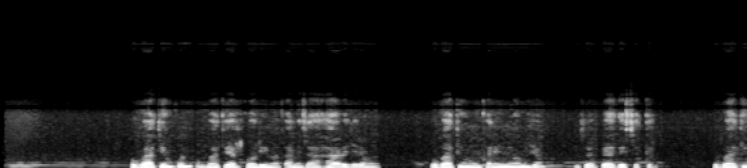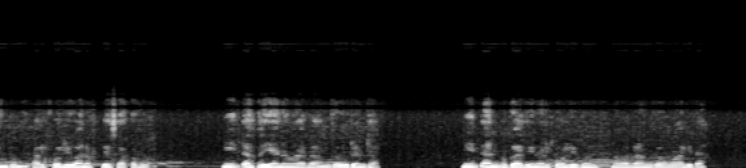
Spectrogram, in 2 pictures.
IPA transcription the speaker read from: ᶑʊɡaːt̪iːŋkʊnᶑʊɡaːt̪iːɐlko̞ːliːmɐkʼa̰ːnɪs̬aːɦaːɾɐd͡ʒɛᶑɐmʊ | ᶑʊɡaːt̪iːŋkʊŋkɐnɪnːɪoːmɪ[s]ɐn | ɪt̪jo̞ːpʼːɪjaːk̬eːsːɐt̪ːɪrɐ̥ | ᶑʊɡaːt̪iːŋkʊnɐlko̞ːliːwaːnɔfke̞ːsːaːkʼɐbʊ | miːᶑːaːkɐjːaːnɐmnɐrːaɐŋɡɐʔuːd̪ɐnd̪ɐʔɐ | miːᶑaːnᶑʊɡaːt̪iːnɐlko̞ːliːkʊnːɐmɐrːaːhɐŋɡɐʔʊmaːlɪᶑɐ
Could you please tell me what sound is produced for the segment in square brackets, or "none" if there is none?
ʃ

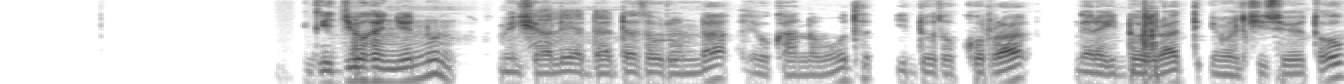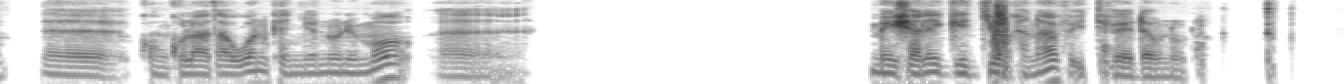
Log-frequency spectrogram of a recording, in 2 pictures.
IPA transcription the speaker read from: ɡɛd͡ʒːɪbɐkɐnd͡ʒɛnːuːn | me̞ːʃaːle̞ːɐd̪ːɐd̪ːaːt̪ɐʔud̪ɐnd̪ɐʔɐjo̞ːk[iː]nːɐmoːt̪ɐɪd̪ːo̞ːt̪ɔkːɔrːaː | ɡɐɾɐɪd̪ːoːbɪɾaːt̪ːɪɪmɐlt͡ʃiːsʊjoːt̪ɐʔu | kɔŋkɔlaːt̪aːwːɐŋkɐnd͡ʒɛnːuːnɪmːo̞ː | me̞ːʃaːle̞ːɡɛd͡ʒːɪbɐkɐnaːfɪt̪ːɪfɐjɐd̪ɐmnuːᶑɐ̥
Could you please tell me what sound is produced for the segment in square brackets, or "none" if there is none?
aː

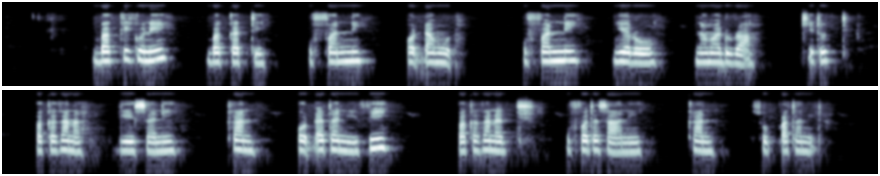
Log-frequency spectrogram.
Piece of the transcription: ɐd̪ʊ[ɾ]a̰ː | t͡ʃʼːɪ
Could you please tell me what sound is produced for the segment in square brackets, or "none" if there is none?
ɾ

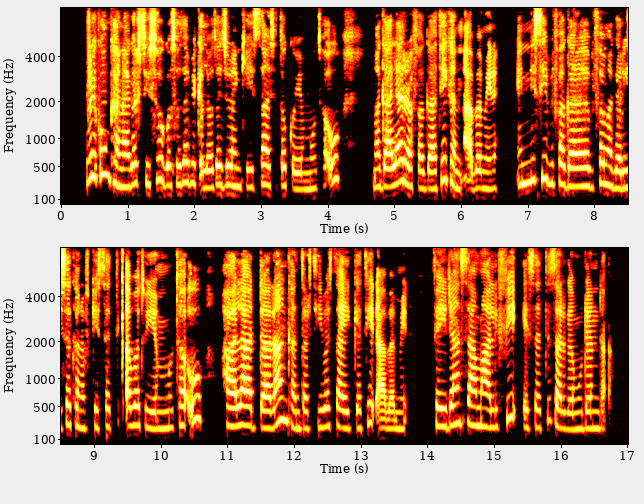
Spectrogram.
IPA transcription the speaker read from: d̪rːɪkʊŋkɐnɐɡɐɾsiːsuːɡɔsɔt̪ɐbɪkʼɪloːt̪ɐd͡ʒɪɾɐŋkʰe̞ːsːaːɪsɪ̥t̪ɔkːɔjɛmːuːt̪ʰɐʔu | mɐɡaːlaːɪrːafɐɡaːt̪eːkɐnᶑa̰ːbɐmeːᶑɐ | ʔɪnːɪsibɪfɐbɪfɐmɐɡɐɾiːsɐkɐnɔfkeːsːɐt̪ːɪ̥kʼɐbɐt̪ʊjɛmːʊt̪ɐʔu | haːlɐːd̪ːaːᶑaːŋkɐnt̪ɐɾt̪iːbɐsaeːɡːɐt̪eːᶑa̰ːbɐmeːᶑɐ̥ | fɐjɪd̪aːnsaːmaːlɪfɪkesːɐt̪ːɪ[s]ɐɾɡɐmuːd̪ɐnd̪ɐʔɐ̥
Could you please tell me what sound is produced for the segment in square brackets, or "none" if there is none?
s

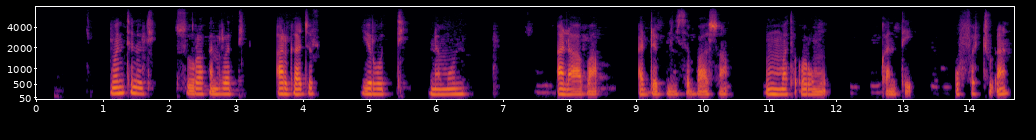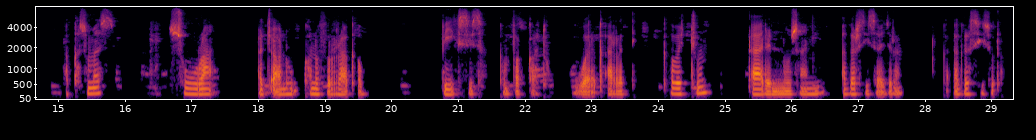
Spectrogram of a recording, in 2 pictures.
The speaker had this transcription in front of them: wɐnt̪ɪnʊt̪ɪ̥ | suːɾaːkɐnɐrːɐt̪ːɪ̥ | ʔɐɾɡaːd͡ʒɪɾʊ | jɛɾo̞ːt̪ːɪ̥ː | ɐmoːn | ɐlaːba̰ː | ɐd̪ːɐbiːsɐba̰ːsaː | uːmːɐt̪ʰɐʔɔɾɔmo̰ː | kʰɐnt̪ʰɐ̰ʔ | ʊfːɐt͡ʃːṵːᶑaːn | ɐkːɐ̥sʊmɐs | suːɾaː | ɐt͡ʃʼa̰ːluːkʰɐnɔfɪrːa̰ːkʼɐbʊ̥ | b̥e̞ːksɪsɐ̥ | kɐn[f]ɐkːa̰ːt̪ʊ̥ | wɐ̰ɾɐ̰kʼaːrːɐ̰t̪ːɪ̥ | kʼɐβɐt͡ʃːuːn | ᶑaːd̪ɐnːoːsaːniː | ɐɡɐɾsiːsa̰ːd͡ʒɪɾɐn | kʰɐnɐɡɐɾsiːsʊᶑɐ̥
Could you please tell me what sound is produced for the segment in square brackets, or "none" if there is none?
f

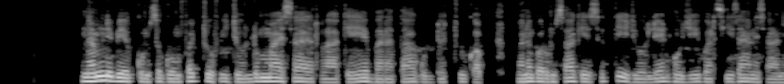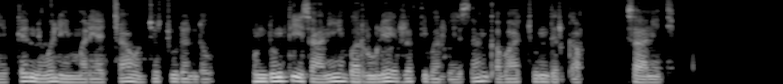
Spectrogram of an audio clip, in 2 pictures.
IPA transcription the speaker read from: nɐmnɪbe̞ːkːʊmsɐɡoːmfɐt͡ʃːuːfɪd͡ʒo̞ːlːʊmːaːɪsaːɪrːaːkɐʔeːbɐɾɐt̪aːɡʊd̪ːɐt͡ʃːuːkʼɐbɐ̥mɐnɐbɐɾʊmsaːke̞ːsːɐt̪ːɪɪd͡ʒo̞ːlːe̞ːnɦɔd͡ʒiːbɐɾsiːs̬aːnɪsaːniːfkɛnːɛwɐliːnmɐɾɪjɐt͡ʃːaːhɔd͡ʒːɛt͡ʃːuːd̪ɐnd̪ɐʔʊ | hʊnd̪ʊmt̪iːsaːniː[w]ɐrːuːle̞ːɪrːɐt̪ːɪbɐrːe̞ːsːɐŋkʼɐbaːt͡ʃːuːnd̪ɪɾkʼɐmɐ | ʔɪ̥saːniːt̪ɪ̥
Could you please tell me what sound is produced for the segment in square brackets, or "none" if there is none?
b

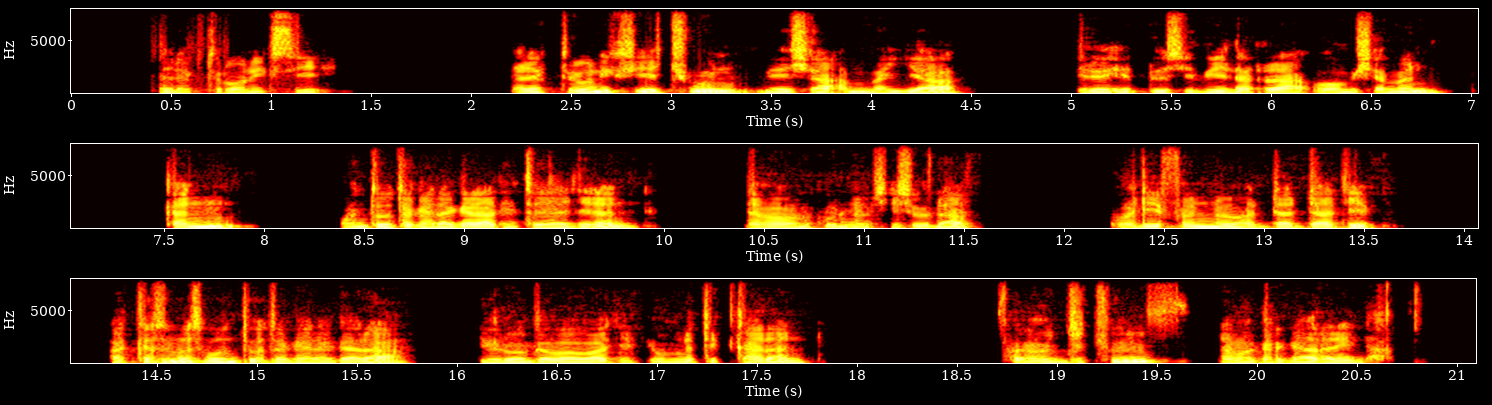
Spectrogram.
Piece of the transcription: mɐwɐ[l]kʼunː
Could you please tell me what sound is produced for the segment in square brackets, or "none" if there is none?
l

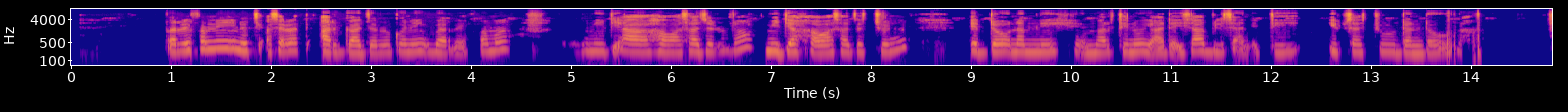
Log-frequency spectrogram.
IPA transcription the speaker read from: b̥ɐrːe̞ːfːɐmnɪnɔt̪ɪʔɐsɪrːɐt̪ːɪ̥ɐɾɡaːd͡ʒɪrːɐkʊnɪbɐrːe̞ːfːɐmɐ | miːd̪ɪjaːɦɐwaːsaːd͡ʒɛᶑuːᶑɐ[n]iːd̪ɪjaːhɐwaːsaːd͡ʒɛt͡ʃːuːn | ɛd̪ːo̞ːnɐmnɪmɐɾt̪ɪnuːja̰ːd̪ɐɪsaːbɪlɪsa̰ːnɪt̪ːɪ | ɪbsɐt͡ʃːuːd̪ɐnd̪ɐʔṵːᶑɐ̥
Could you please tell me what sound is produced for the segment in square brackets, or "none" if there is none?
m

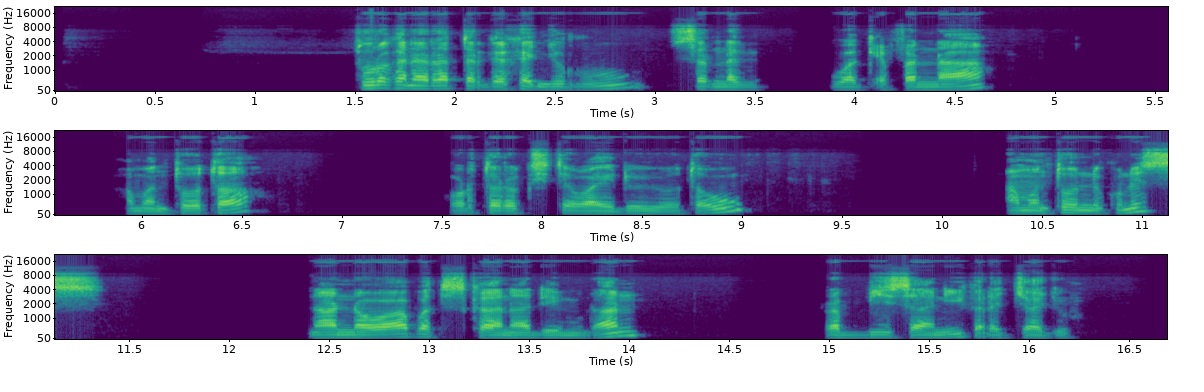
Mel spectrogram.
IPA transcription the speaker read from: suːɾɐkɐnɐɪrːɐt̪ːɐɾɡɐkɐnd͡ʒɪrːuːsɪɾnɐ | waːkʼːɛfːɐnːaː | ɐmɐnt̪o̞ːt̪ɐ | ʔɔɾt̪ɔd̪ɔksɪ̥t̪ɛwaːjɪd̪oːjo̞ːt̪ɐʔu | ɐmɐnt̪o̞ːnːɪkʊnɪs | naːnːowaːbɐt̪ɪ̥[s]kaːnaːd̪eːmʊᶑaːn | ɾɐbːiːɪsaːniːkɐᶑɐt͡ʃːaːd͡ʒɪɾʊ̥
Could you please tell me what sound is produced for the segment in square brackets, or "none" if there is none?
s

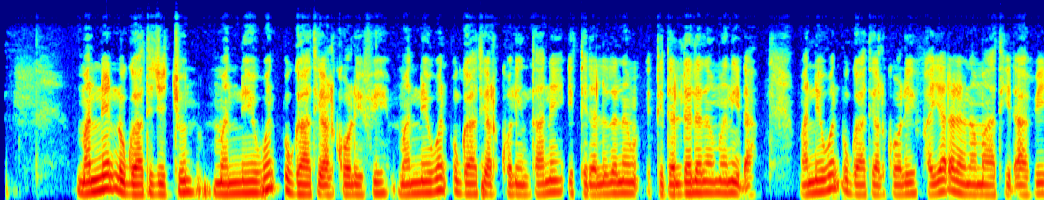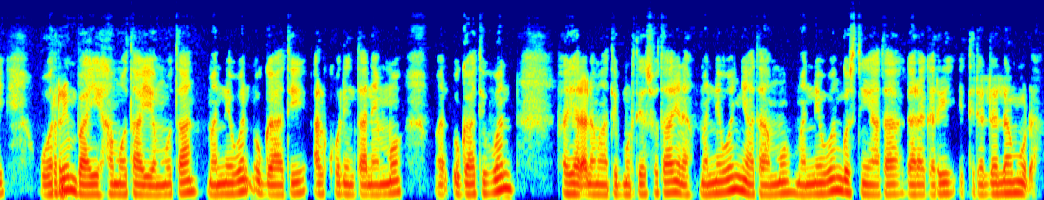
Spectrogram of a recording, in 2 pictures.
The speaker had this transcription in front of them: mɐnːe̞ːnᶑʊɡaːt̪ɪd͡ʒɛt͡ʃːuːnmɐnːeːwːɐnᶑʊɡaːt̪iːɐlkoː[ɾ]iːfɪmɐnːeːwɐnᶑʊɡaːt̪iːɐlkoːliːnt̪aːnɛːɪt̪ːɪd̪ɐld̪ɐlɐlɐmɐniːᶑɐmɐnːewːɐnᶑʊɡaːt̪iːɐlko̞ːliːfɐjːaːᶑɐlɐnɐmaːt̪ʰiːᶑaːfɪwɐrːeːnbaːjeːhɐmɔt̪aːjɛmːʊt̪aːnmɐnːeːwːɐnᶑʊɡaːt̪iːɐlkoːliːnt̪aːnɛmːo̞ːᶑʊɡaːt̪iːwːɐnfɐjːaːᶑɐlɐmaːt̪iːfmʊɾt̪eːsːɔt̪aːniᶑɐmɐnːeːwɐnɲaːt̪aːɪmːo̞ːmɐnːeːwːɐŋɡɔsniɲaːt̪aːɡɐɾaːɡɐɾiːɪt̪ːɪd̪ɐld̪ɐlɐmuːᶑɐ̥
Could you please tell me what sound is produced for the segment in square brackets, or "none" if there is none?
l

